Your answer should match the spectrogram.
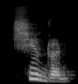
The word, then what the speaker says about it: children: scheid et children donc dans ce mot attention puisque au singulier le i se prononcent eux aïe c'est normal puisque dans l'alphabet anglais la lectrice ses leçons haye en revanche au pluriel le i se prononcent eux ils donc fait très attention dit child et children alors tout ce que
